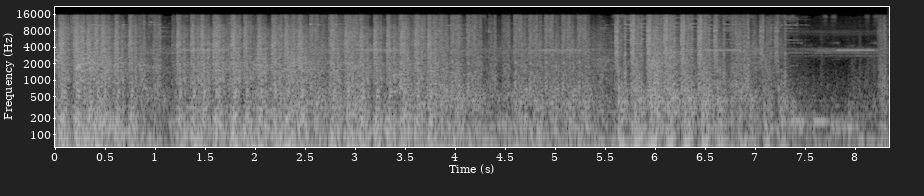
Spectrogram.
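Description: A heavy machine gun fires rapid, loud bursts.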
